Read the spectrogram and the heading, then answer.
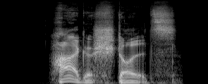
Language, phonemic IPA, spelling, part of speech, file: German, /ˈhaːɡəˌʃtɔlt͡s/, Hagestolz, noun, De-Hagestolz.ogg
- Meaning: confirmed bachelor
